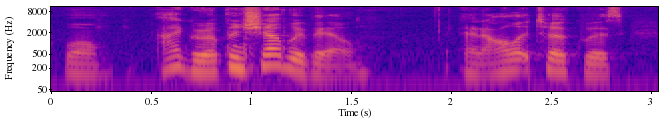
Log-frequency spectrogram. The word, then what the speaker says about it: Shelbyville: But I grew up in Shelbyville, or Chevel if you're from there and can mispronounce it.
